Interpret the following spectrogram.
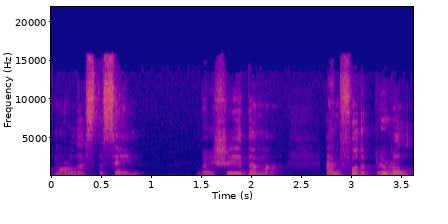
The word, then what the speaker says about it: большие: Большие. Большие. Большие. Pronounced rie, большие. Written большие. Written with e only because it follows sh, and according to the 7-letter rule, we need to write e after sh.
